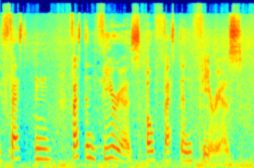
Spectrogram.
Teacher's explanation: Na prática, como eles querem falar muitas coisas em curto tempo, então eles acabam deletando certas letras ou mesmo ignorando certos sons. Então, ao invés de falar and, vai ficar an, fast and, ou fast in, só o som do N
